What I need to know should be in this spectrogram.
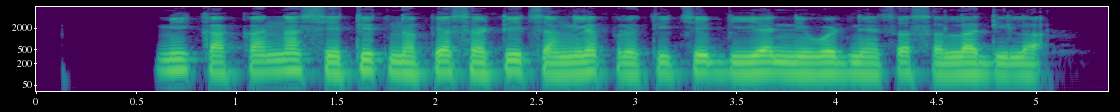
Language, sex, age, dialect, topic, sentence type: Marathi, male, 31-35, Varhadi, agriculture, statement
